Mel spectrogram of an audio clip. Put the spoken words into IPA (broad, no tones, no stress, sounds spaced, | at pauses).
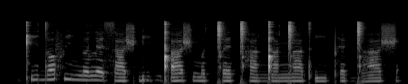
kʼ i d ʌ f i ŋ ə l ɛ s a ʃ ɠ i ǃʼ a ʃ m ə ǀ ɛ ǀʰ a ŋ͡ǃ a ŋ͡ǀ a tʼ i pʰ ɛ ɡ͡ǀ a ʃ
